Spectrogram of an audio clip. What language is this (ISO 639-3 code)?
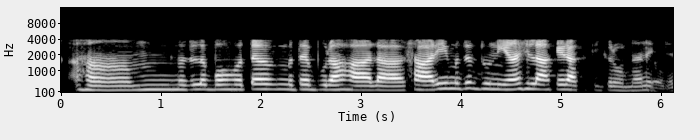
pan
